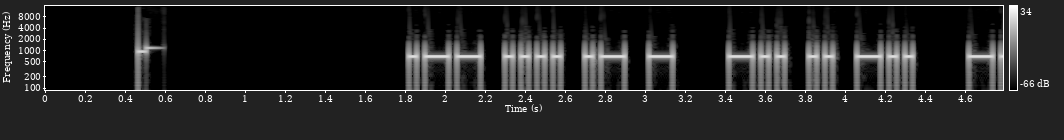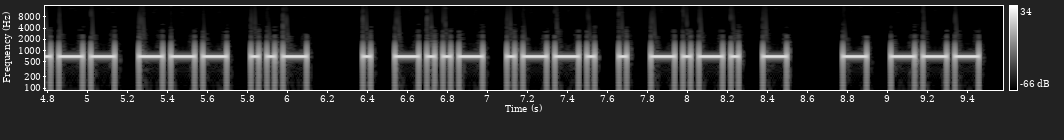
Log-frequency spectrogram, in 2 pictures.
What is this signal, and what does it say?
Morse code, heard as a keyed tone, about 30 wpm, 700 Hz. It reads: WHAT DID YOU EXPECT TO
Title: Sentences from Top 1100 Words 30wpm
